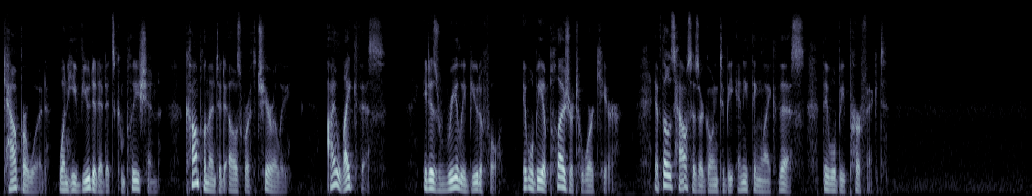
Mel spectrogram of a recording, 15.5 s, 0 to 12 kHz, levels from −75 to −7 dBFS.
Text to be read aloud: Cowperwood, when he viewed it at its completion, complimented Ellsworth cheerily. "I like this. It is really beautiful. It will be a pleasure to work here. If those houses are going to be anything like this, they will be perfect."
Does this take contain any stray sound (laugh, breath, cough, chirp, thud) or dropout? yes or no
no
